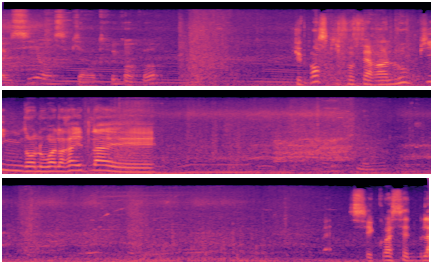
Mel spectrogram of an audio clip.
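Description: A sports car engine revs and roars.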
